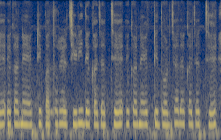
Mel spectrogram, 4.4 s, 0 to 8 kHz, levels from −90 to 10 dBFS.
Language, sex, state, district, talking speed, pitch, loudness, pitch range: Bengali, female, Assam, Hailakandi, 150 wpm, 235 Hz, -19 LUFS, 230-240 Hz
